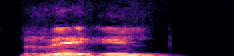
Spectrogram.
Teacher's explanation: Ojo con el acento en la primera sílaba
